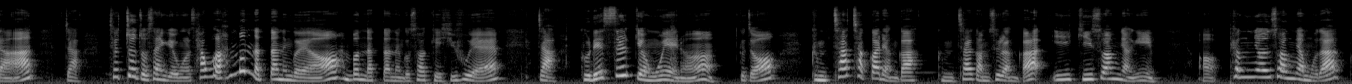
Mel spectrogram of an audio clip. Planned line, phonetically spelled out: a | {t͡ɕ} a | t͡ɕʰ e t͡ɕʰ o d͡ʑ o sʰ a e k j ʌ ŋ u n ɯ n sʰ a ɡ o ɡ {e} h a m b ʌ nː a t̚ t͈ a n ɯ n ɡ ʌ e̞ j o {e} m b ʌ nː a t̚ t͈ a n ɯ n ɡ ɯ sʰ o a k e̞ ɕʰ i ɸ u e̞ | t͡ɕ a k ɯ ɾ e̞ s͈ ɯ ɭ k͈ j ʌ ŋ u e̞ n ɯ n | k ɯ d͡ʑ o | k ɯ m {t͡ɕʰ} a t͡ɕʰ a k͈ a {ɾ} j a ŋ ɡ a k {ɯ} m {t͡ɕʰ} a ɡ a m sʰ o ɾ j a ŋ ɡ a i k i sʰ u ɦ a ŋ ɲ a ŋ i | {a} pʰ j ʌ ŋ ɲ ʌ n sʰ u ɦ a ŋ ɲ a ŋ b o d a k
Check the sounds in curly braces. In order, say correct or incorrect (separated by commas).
correct, incorrect, incorrect, correct, correct, correct, correct, incorrect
